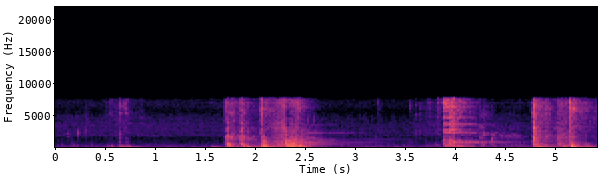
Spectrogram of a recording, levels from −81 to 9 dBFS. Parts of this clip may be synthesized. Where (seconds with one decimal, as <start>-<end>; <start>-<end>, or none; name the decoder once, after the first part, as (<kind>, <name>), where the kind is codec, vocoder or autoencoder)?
1.4-2.5 (vocoder, Vocos); 3.6-5.4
